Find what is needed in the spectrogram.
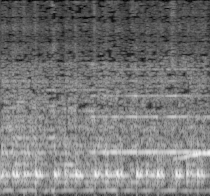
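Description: Live Danda Nrutya folk-dance music: a fast, even percussion beat over a steady low tone, with a melodic note that swoops up and back down near the end.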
